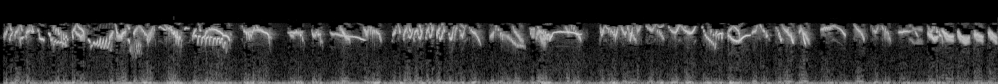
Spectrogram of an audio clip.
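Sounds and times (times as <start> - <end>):
Eurasian skylark song: 0.0 - 9.9.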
